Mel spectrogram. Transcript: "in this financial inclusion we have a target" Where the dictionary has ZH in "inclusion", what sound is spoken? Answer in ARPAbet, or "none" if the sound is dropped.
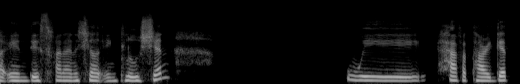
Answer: SH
